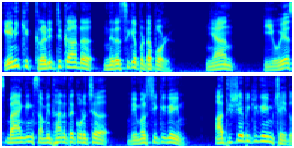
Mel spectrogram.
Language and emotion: Malayalam, angry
